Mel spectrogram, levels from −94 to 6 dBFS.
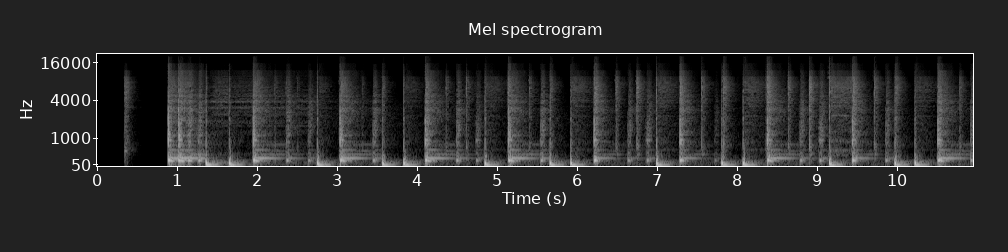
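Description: A music clip with Opus compression damage, plainly audible throughout. Tones come across rough, grainy and noisy rather than clean. Content still reaches about 20.3 kHz, so the band has not narrowed, and there is little of the swirling hollowness of MP3. That combination likely comes from Opus in its CELT music mode at a very low bitrate, fitting roughly 16 kbps, where starved bands are refilled with folded or noise-like energy.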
